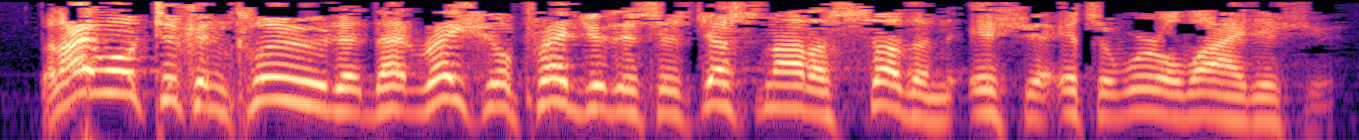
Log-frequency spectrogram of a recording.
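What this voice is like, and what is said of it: Southern American accent. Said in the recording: “I'm a Southerner. I talk Southern.”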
